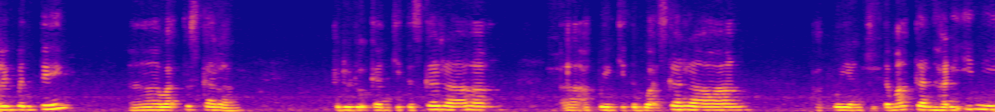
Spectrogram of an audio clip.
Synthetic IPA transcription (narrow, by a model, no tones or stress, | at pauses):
palɪŋpənt̪ɪŋ | əwak̚t̪usə̥kaɾaŋ | kədudʊkankit̪asə̥kaɾaŋ | ʔəma̰pəjaŋkit̪abuat̪̚sə̥kaɾaŋ | ʔapəjaŋkit̪amãkanɦaɾiʔinĩ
